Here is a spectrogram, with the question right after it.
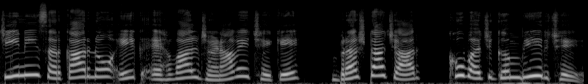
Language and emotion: Gujarati, neutral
